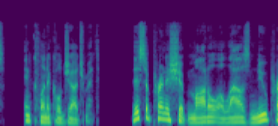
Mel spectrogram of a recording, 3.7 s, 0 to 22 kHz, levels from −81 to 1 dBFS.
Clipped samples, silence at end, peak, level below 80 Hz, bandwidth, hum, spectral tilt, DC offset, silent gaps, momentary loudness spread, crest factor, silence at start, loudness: under 0.1%; 0 s; -4 dBFS; -46 dBFS; 11.5 kHz; none; -6 dB/octave; under 0.1%; 1.42-1.65 s; 8 LU; 16 dB; 0.3 s; -20 LUFS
